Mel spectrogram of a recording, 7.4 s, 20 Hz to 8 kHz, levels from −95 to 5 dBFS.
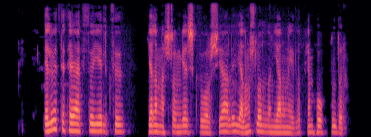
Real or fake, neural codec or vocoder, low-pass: real; none; 7.2 kHz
